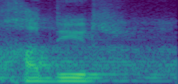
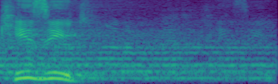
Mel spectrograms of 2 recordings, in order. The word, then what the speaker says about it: খাদির: এক বান্দা, তার নাম খাদির। খাদির তো বুঝেন নাই, যাকে আপনারা বলেন খিজির, ওনার নামটা কি? খাদির, বিফাতহিল খা ওয়া কাসরিদ দাদ, খাদির। আমরা বলি খিজির, এটা ভুল উচ্চারণ, শুদ্ধ উচ্চারণ কি? খাদির।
